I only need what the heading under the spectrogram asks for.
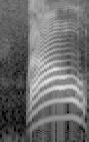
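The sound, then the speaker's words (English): A person imitates a cat's meow with a single short, rising-and-falling harmonic tone, loud, standing alone without other talk. “And then, so this is a cat.”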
